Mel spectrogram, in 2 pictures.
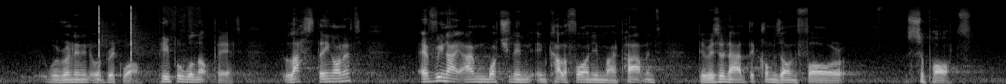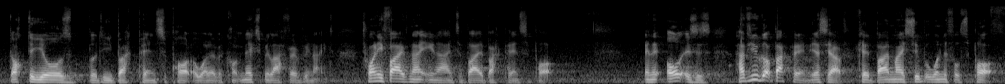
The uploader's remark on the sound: a recording of a keynote I did for the incredible staff of “Fzyical Therapy Balance Centres” of Las Vegas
